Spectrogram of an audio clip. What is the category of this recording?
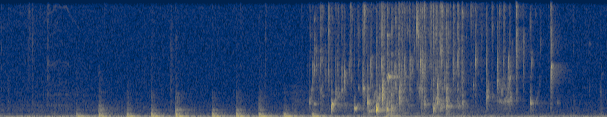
Sound effects > Objects / House appliances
